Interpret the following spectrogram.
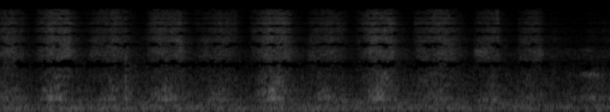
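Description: Wet watercolour mop brush stroked back and forth across handmade paper, wetting the sheet with clean water: faint soft swishes, about one stroke a second.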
